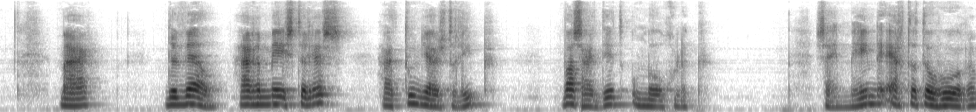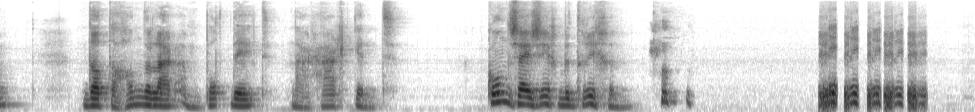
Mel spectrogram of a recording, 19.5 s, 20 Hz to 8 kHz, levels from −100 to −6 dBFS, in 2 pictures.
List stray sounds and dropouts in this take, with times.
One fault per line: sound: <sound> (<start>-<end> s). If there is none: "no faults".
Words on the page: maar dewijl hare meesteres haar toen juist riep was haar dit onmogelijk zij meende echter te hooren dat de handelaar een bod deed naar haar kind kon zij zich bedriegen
sound: laugh (16.2-16.7 s)
sound: laugh (17.9-19.0 s)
